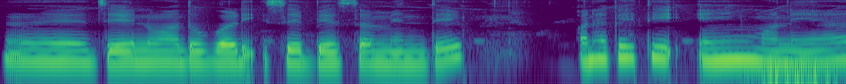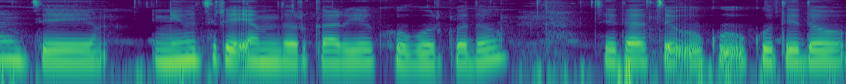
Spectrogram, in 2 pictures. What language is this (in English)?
Santali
